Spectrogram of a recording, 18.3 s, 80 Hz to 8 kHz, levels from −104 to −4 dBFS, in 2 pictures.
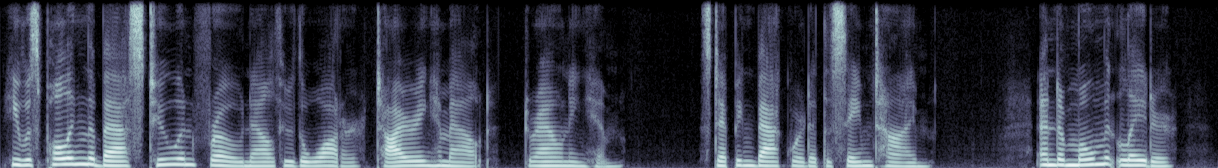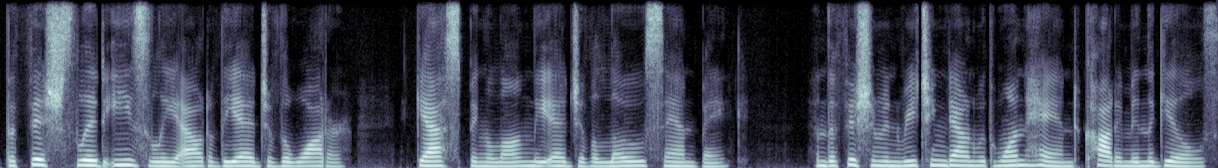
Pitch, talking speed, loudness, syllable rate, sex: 205 Hz, 190 wpm, -18 LUFS, 5.2 syllables/s, female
